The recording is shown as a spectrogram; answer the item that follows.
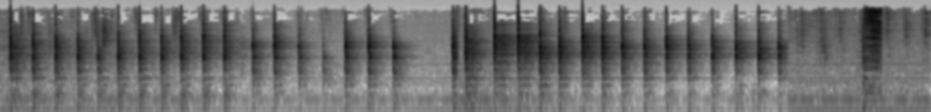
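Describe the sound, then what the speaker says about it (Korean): Cooked egg whites being minced with a knife on a cutting board, a steady run of about thirty crisp, evenly spaced chops with a short pause midway, close and clear with no talking. "이렇게 흰자는 조금 다져주겠습니다."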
